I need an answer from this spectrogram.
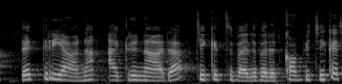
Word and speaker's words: Granada: espanol can you just give us the correct pronunciation a grenada tickets available at copy ticket and our box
